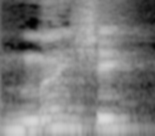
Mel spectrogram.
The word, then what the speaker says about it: manger: Manger, parler, danser, fumer, d'accord? Esse R a gente não pronuncia, tá? Então você vai falar como se terminasse em com acento circunflexo, tá?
